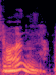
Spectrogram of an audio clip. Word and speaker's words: Jeon: Is it Jeon? It's Jeon.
